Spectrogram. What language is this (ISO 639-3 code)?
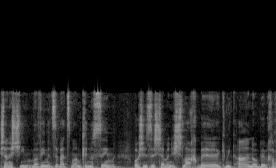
heb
